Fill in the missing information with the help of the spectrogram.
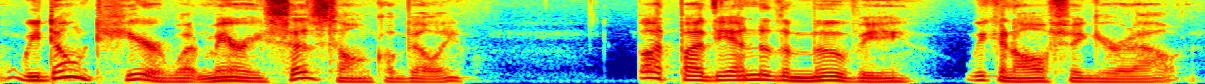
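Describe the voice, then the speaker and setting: A man giving a calm, reflective devotional talk as a pastor, retelling a story to make a point. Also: medium pitch, husky.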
